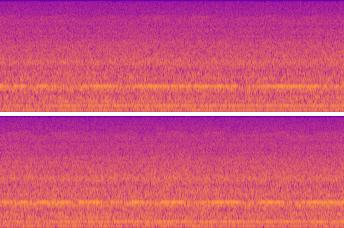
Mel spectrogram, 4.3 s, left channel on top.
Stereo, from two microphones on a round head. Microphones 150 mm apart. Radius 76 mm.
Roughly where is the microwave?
No microwave in this recording.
